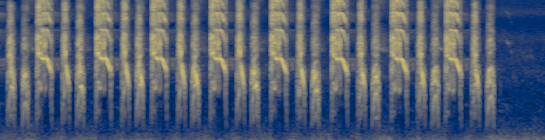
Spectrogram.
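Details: Calling of a lone wild female grey francolin (desi teetar), a sound used to attract birds for hunting. Rapid harsh, squeaky notes repeat in grouped phrases almost twice each second for five seconds, loud and close.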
